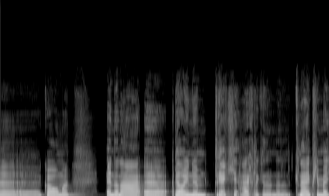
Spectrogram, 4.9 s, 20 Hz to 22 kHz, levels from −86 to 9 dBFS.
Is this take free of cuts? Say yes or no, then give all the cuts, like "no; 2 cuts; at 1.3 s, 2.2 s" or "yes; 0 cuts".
no; 1 cut; at 2.6 s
